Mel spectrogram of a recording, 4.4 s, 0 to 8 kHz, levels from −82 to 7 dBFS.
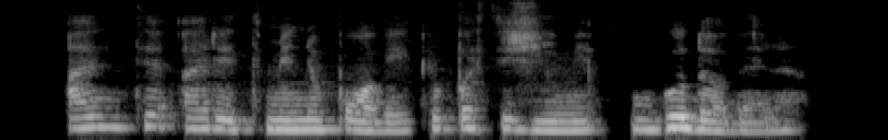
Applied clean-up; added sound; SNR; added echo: none; none; none; none.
